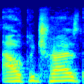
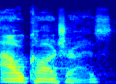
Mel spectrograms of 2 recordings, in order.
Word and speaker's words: Alcatraz: Hopefully, like, we don't get flagged on this, but it's pronounced Alcatraz, not Alcatraz.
